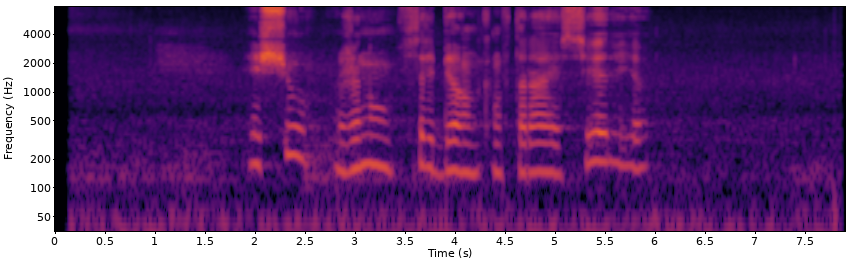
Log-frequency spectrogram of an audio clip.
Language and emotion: Russian, sad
